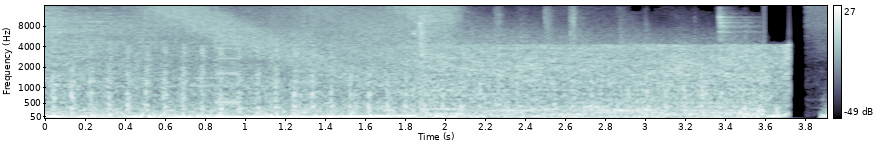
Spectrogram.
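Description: Helicopter rotor roar from a horror video game, a loud, dense, steady wash of noise that runs for several seconds and then cuts off abruptly as the aircraft goes down.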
